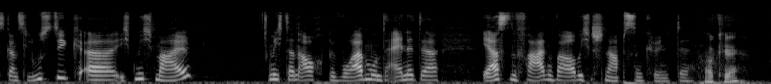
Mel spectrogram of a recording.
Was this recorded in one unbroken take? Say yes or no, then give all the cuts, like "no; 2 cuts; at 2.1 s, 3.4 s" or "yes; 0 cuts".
no; 4 cuts; at 1.3 s, 2.7 s, 4.8 s, 5.9 s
